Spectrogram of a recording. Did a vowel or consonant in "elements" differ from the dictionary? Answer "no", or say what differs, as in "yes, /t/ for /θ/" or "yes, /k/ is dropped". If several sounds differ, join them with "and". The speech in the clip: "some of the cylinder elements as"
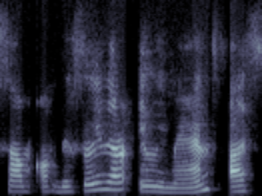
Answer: no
